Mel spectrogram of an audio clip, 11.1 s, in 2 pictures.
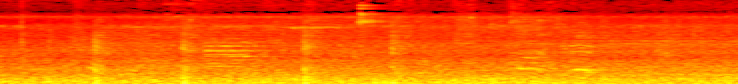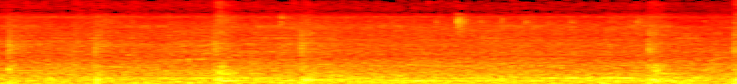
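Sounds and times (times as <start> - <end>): electric train rumble and hum: 0.0 - 11.0
wheels clacking on track: 0.1 - 4.0, 5.4 - 8.2, 10.2 - 11.0.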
